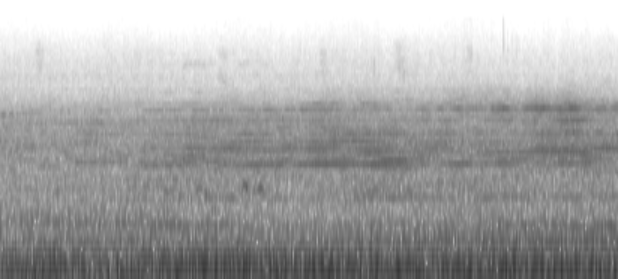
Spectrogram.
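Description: Air Canada jet on a three-mile final approach into MSP airport in winter, its engines a steady, continuous roar that holds loud and even throughout with no break.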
